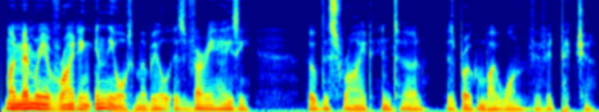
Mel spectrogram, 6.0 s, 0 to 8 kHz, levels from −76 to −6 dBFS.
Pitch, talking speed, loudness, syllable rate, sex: 90 Hz, 210 wpm, -22 LUFS, 6.8 syllables/s, male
